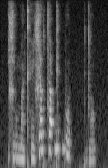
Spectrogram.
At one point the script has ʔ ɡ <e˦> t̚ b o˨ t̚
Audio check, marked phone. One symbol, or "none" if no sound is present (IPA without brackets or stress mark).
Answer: e˦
